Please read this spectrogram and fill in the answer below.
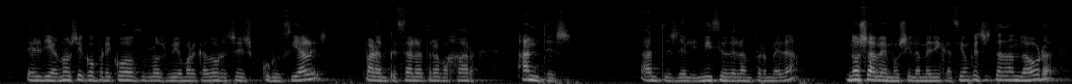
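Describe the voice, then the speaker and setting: Audible room echo surrounds a man with a high pitch. He talks at a fairly quick pace with fairly even intonation. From Spain, Asturias (Gijón). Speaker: physician, lecturer. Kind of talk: lecture. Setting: stage with audience. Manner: halting, many false starts.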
